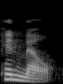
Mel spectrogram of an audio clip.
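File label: "pinwheel", English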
